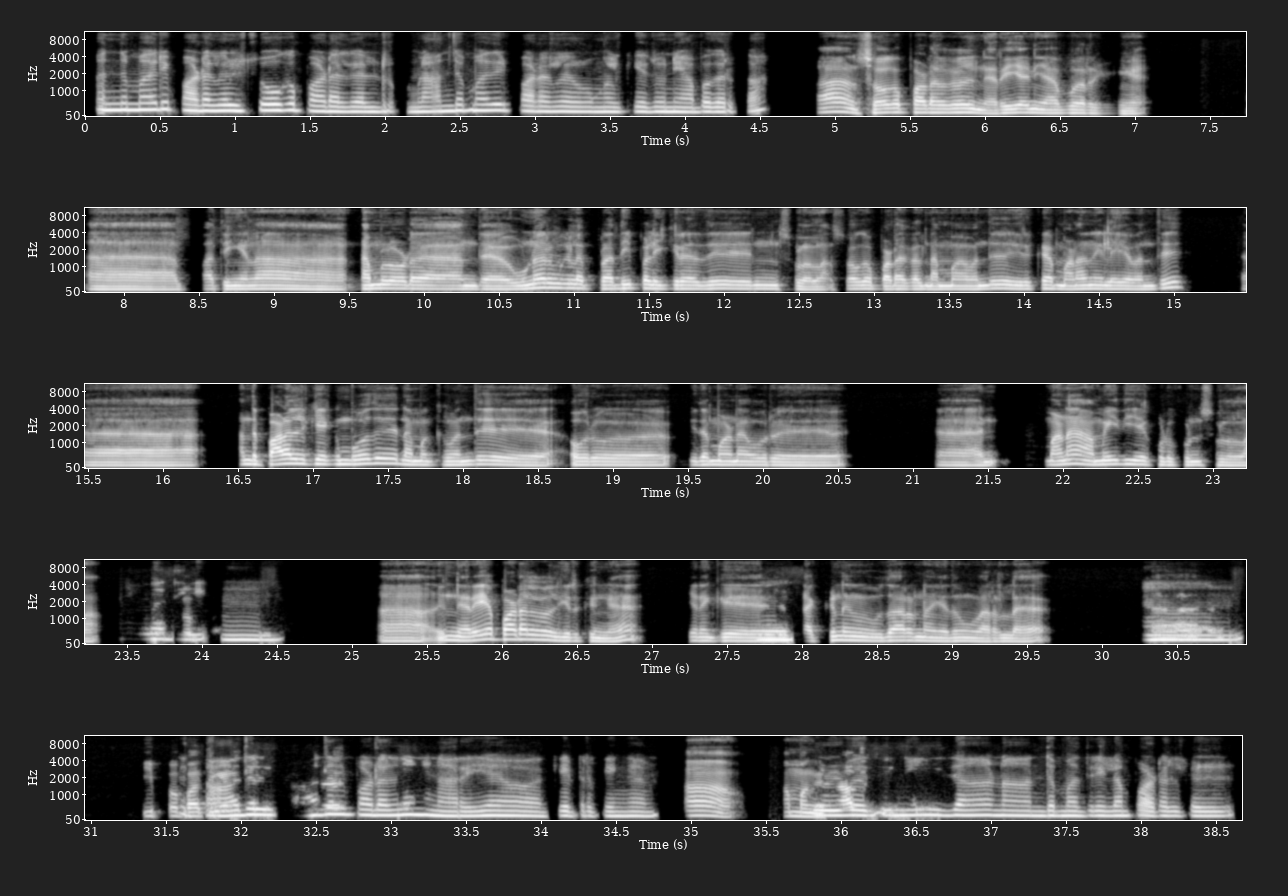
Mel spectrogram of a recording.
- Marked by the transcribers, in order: other noise; static; drawn out: "ஆ பாத்தீங்கன்னா"; other background noise; drawn out: "ஆ"; drawn out: "ஒரு"; tapping; drawn out: "ஆம்"; distorted speech; singing: "சொல்வது நீதானா?"
- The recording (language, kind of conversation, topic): Tamil, podcast, பண்டைய பாடல்கள் ஏன் இன்னும் நம் நெஞ்சைத் தொடுகின்றன?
